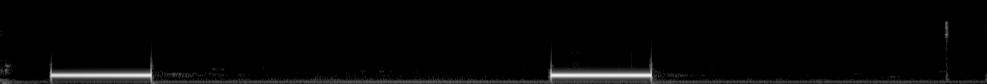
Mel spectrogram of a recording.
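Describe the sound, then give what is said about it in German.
A phone's ringback tone while a call is being placed from a mobile phone: two steady, mid-pitched one-second tones separated by a long silent pause, over a faint low hum, ending with a small click. “Äh, den werden wir mal anfunken.”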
